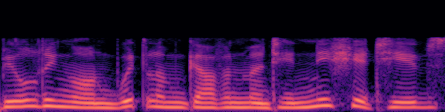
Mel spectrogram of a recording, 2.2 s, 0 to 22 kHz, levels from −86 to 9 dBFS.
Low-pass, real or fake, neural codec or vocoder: 5.4 kHz; real; none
